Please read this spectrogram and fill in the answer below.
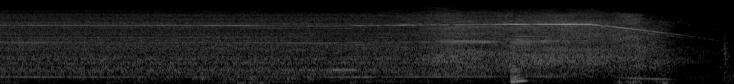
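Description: Dremel rotary tool with a small drill bit running steadily with a high whine, drilling into a plastic boss. The sound grows louder and rougher about four seconds in as the bit cuts the plastic, then the motor is switched off and its whine falls in pitch as it spins down near the end.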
